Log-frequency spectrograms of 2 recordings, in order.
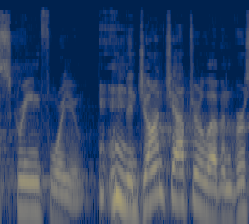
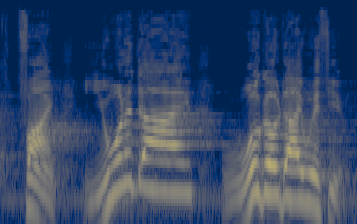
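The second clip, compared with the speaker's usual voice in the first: put-on, full-on sarcastic tone, swooping and pitched up; 5 semitones higher, 4 dB louder than usual. Retelling Thomas's reply to Jesus, mock-sarcastic as Thomas. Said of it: "Sarcastic, like".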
